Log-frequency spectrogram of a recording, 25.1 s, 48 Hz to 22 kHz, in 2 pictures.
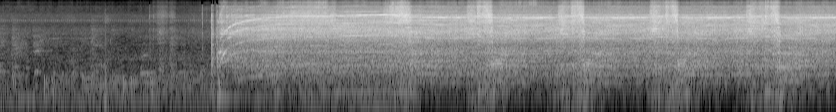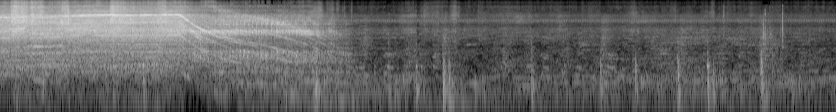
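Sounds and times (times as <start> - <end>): saw blade coasting down: 3.2 - 17.9
saw cutting wood: 3.2 - 17.9.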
